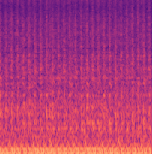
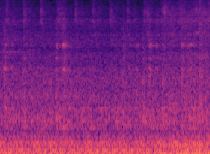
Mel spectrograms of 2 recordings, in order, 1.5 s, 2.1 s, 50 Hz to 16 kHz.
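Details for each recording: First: 1999 Ford F250 Triton V10 with aluminum heads: heavy, rhythmic chuffing puff each cycle; spark plug blown out of its hole. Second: 1999 Ford F250 Triton V10 with aluminum heads after blown-out spark plug thread repair: low even idle rumble, no puffing or ticking from the cylinder; fixed, faint rattle is the A/C compressor clutch.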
